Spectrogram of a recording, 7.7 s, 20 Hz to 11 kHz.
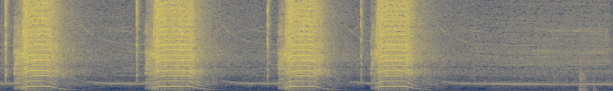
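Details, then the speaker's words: Brushless motor (2200 kV, 3S) on a Pixhawk with the ESC 5 V BEC line connected spins up four times with a high whine, each start preceded by a brief grind; a sync issue, improved but not fixed. "so that's the you can kind of hear the little quick little grind before it picks up speed"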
